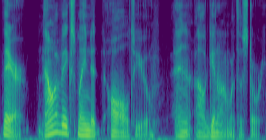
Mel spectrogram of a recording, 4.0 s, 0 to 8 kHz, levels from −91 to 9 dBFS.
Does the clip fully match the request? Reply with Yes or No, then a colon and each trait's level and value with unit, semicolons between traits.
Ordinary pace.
No: fast, 225 wpm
